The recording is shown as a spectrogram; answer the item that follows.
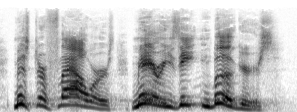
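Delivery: put-on shrill, very high, very loud little-kid holler. Retelling a pupil calling out in class: imitating a little voice hollering. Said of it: "a little voice hollered out".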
